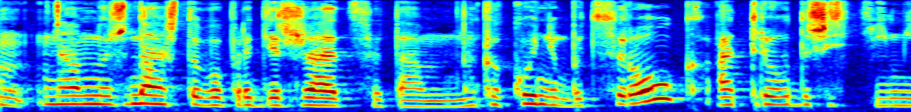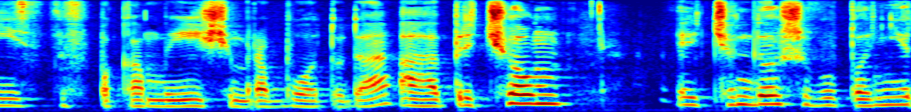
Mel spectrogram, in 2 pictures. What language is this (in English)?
Russian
